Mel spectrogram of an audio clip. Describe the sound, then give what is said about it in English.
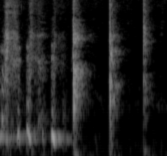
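Three sharp, evenly spaced claps, a slow deliberate clap, come after a brief stretch of softer mixed sound, each clap crisp and fairly loud with quick decay. “Are you slow clapping for me?”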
